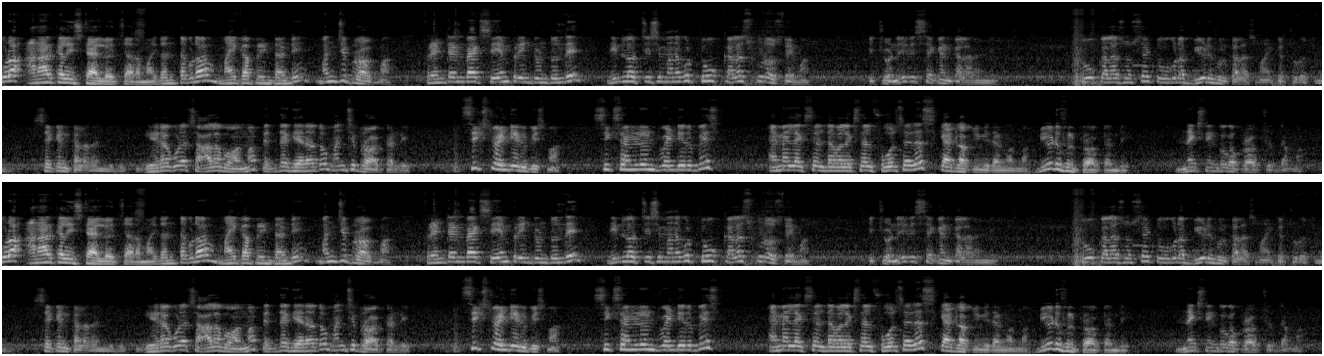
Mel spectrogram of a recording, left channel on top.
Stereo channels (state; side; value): identical; both; correlation 1.00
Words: కూడా అనార్కలి స్టైల్లో ఇచ్చారమ్మా ఇదంతా కూడా మైకా ప్రింట్ అండి మంచి ప్రోడక్ట్ మా front and back same print ఉంటుంది దీంట్లో వచ్చేసి మనకు 2 కలర్స్ కూడా వస్తాయి మా ఇది చూడండి ఇది సెకండ్ కలర్ అండి 2 కలర్స్ వస్తాయి 2 కూడా బ్యూటిఫుల్ కలర్స్ మా ఇక్కడ చూడొచ్చు మీరు సెకండ్ కలర్ అండి ఇది ఘేరా కూడా చాలా బాగుంది మా పెద్ద ఘేరాతో మంచి ప్రోడక్ట్ అండి 620 రూపీస్ మా 620 rupees ML XL XXL 4 sizes catalogue ఈ విధంగా ఉందా బ్యూటిఫుల్ ప్రోడక్ట్ అండి నెక్స్ట్ ఇంకొక ప్రోడక్ట్ చూద్దామా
